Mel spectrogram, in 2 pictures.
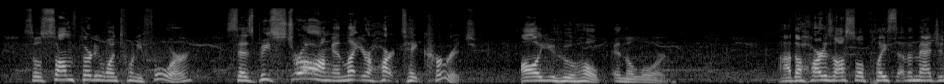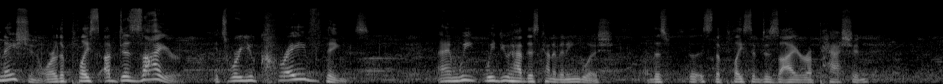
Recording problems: murmuring crowd; noticeable; throughout; 20 dB below the speech

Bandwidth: 14.5 kHz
